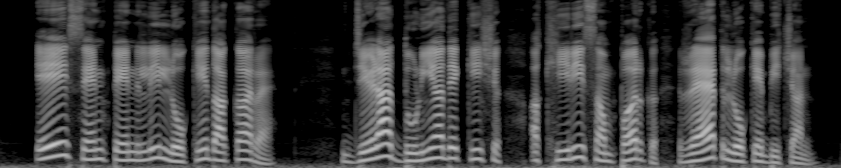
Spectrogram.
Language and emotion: Dogri, neutral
